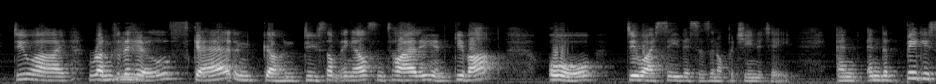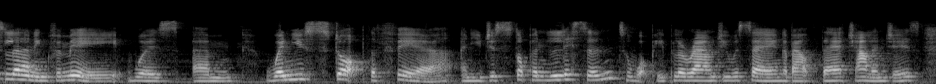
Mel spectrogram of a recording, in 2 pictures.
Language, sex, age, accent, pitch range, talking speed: English, female, 40-59, British, 155-195 Hz, 175 wpm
